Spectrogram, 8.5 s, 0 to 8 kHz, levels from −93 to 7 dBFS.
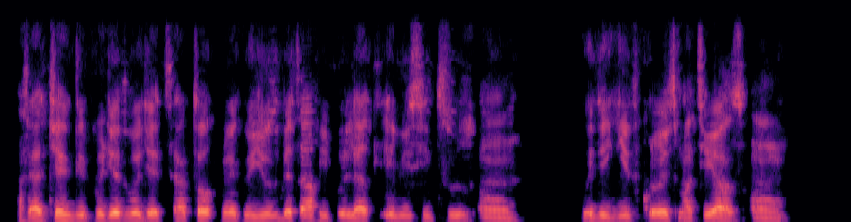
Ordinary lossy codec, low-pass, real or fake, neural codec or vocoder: none; 7.2 kHz; fake; codec, 44.1 kHz, 7.8 kbps, Pupu-Codec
